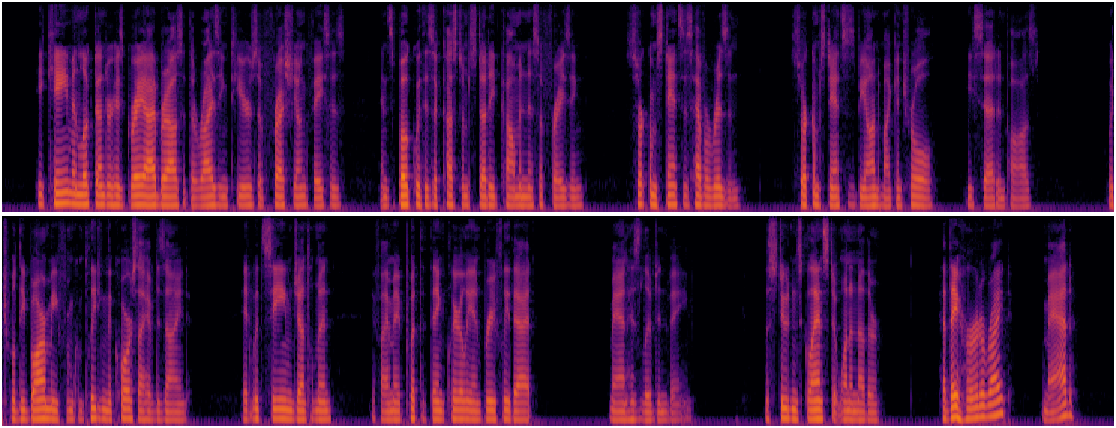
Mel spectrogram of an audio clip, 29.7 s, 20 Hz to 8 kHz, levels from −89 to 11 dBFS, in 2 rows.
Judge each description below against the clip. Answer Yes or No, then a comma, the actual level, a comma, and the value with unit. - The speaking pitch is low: Yes, low, 125 Hz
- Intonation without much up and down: Yes, narrow, 1.6 semitones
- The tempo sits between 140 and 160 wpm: Yes, average, 155 wpm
